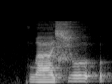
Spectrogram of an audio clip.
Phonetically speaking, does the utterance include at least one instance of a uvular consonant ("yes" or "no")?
no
